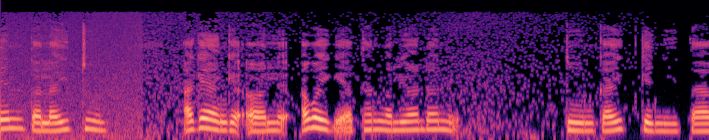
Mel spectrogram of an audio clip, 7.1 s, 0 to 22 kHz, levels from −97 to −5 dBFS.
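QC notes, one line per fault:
1.42–7.1 s, overdone noise removal: aggressive spectral gating mutes bands near the room-noise floor (about 19 dB below speech), leaving twinkling residue and dropping quiet parts of the voice.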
